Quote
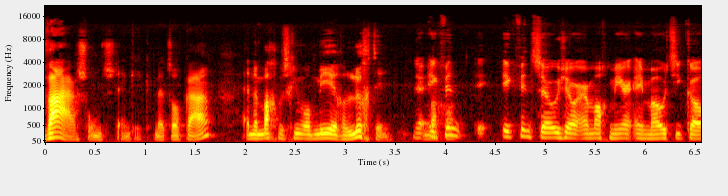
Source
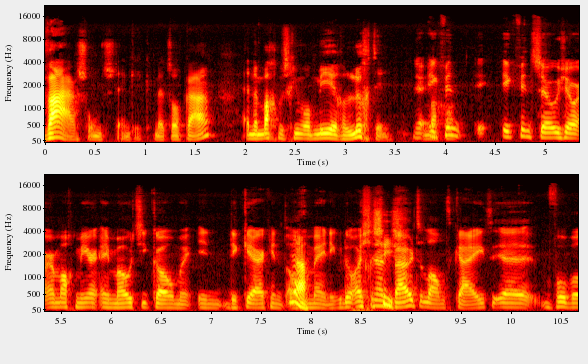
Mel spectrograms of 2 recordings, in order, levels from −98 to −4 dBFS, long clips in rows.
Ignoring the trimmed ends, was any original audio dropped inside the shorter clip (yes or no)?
no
